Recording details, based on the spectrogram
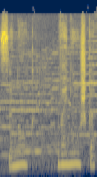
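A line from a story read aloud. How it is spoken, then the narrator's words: Tearful whisper, old father. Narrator (Russian): шептал отец, и по впалым морщинистым щекам текли крупные слезы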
